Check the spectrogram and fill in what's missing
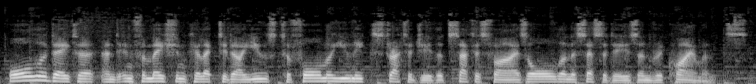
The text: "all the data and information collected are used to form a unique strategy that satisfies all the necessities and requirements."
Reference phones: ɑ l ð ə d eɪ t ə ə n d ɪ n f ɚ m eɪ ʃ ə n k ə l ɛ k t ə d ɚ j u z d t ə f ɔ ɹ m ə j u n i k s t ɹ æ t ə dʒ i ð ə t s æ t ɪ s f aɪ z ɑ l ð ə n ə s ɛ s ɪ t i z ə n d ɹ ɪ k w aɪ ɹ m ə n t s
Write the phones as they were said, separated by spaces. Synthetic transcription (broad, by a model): ɑ l ð ə d eɪ t ə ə n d ɪ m f ɚ m eɪ ʃ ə n k ə l ɛ k t ə d ɚ j u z t ə f ɔ ɹ m ə j u n i k s t ɹ æ t ə dʒ i ð ə t s æ t ɪ s f aɪ z ɑ l ð ə n ə s ɛ s ɪ t i z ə n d ɹ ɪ k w aɪ ɹ m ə n t s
